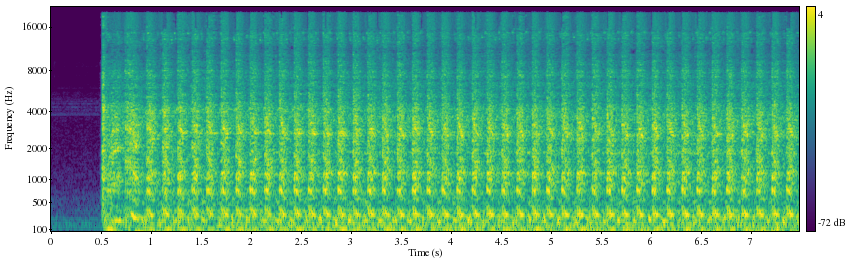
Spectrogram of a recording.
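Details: Suzuki Samurai rock crawler engine newly converted to propane: even cranking about three pulses a second that never catches; a port thought to be a water fitting was actually pulling vacuum, a vacuum leak preventing start.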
